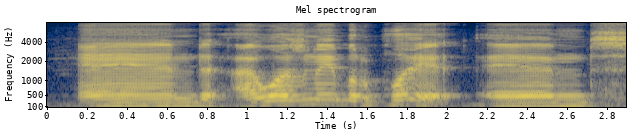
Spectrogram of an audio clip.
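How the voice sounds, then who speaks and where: Over noticeable background noise, a man with a medium pitch mumbles his words. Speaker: gaming YouTuber. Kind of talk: let's play commentary. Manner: monotone; mumbling. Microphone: laptop built-in mic.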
